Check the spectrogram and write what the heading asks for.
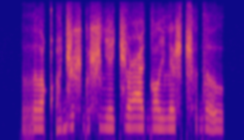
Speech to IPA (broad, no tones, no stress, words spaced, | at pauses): rɤu̯ qʼo̤d͡ʑuʂɡɔ̤ʂ ʎet͡ɕuʕɛ ɡɔi̯ leʂʈ͡ʂʰəɡlɤu̯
